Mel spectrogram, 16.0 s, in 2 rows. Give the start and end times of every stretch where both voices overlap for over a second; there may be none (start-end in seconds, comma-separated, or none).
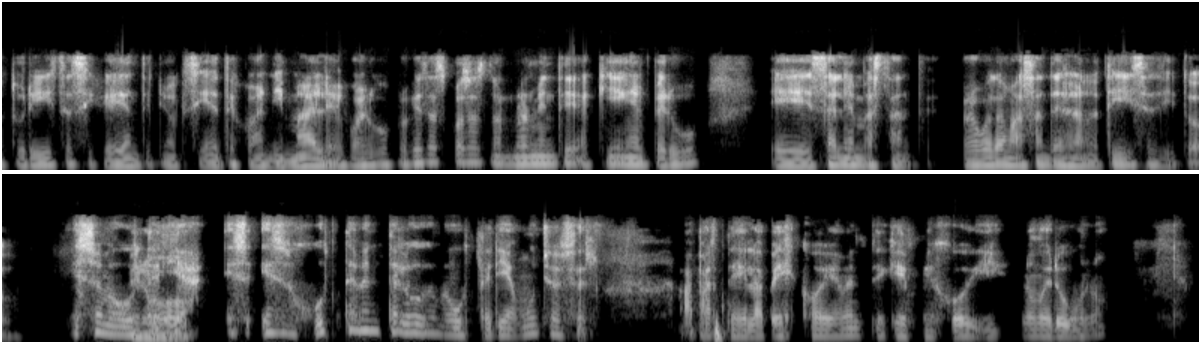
none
